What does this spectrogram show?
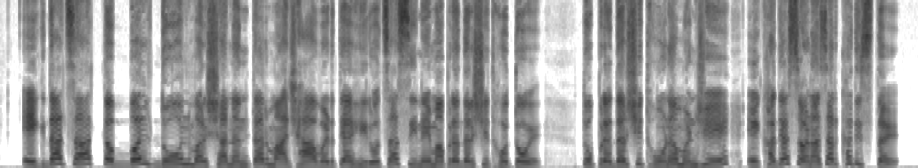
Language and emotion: Marathi, happy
